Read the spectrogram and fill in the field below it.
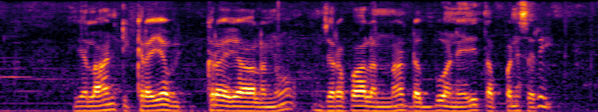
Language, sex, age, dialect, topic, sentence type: Telugu, male, 25-30, Central/Coastal, banking, statement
